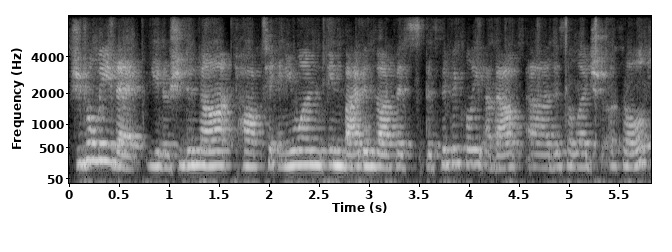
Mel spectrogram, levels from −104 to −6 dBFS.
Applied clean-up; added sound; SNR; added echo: neural separator model SepFormer DNS4.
